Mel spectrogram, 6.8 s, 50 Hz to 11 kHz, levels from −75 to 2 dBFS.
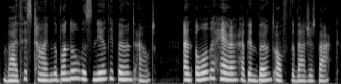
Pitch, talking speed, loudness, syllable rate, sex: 230 Hz, 175 wpm, -18 LUFS, 4.1 syllables/s, female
